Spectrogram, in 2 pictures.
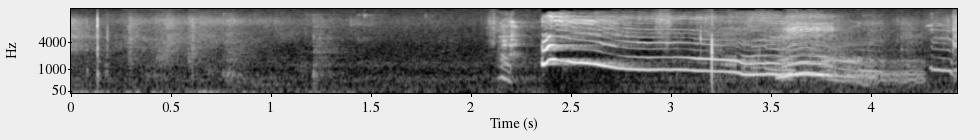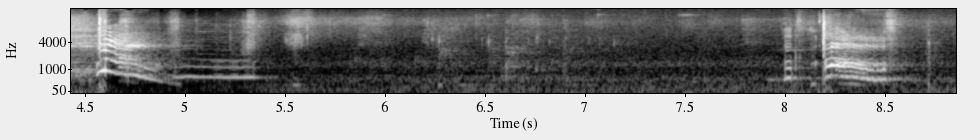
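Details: Labrador mix puppies, one of five settling in at a foster home, whimpering: high, thin, wavering whines that slide downward, a run of them in the middle and another near the end, with soft knocks and low room noise.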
